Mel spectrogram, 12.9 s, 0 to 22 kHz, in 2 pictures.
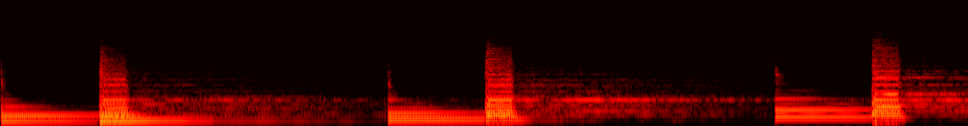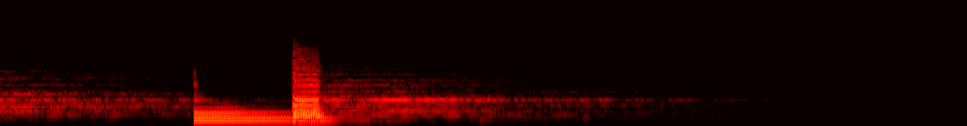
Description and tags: Upbeat Pop Guitar Surfy Vibe [93bpm] [D Major]
free, melodic, rock, beach, guitar, electric, upbeat, loop, pop, surf, rnb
